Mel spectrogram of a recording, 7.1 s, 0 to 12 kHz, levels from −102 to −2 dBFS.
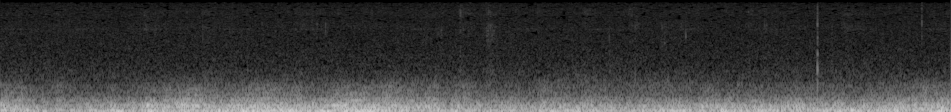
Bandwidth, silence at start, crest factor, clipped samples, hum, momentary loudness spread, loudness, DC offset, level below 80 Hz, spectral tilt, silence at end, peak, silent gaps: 5.6 kHz; 0 s; 14 dB; under 0.1%; none; 7 LU; -35 LUFS; under 0.1%; -34 dBFS; -10.5 dB/octave; 0 s; -18 dBFS; none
